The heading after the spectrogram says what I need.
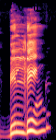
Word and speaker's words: building: यहाँ पे यू जो है ना साइलेंट है, बिल्डिंग.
